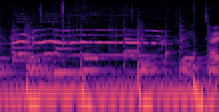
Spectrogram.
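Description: A rooster crows loudly and close by, its call layered over repeated low rhythmic thumps.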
